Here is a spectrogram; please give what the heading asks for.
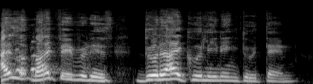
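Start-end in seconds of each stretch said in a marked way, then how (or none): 1.4-2.9 put-on Japanese accent on English words, louder. Giving a favorite example word: imitating Japanese-accented English. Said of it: "which is dry cleaners".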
